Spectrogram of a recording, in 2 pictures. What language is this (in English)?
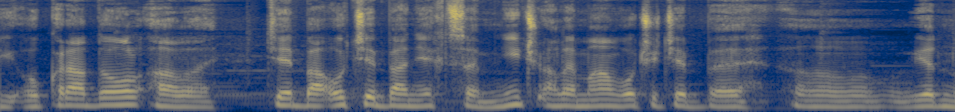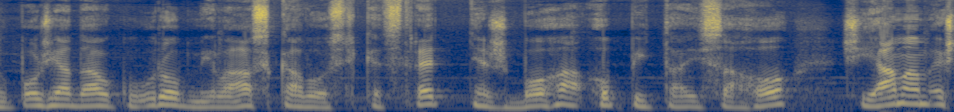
Slovak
